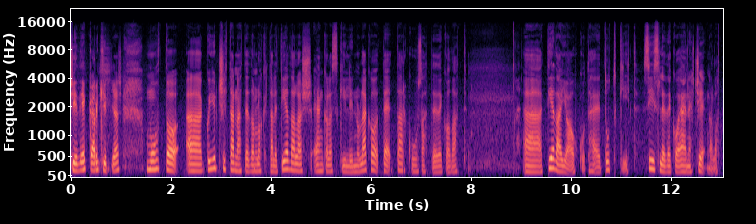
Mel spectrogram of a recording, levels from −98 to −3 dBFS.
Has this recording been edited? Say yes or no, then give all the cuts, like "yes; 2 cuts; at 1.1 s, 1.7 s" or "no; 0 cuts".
no; 0 cuts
